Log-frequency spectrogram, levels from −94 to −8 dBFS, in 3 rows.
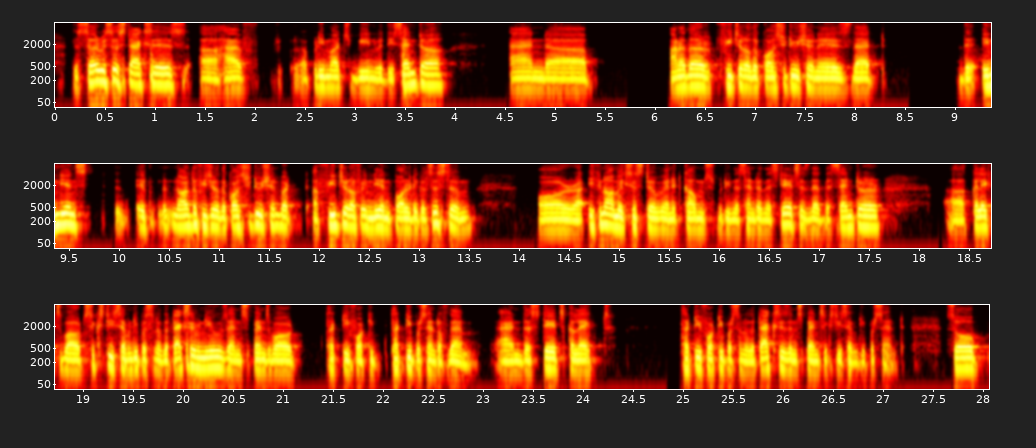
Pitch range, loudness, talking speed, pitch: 115-145 Hz, -24 LUFS, 170 wpm, 130 Hz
